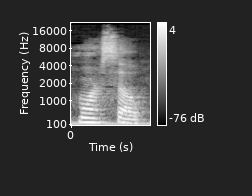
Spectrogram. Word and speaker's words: Morisot: It's spelled, let's see, it looks like birth, Berthe, Morisot, Morisot, French.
